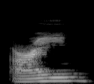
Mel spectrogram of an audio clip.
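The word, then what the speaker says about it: ع: This letter is pronounced from the middle part of the throat. Two letters are pronounced from the middle part of the throat. One of them is Ain and the other one is Ha.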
